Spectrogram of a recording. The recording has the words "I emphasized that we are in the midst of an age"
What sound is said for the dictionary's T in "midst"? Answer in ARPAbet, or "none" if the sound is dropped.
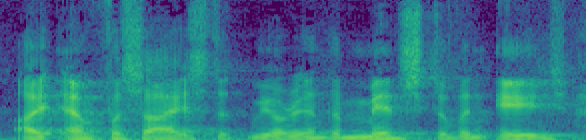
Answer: T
